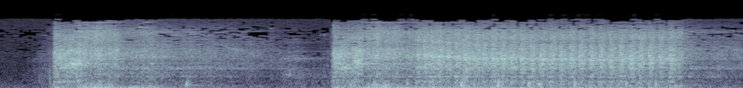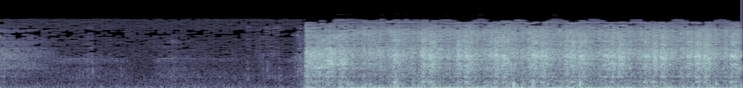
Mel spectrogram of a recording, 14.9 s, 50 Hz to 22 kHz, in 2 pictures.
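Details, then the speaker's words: Crank no-start car with only about 22 psi static fuel pressure, pump relay reinstalled: long cranking bursts almost catch, then fade as fuel pressure drops during cranking. Hard crank from low fuel pressure, weak pump suspected. "wants to start but just doesn't have enough gas well you can hear it definitely has a different starting pattern than it did earlier it almost wants to start"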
